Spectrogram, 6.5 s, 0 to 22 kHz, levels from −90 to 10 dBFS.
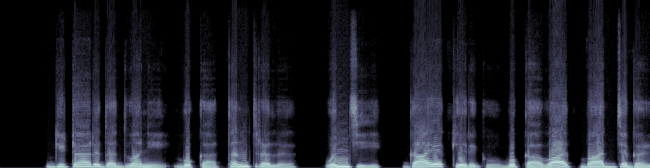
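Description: Hard clipping cuts speech peaks flat at 0.74–1.41, 1.85–1.89, 2.32–2.69, 3.31–3.48, 4.13–4.65 and 5.10–6.39 s. The signal overdrives the stage by about 3–5 dB, adding harsh crackling harmonics.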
